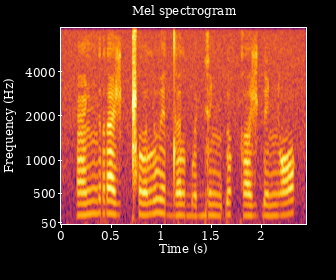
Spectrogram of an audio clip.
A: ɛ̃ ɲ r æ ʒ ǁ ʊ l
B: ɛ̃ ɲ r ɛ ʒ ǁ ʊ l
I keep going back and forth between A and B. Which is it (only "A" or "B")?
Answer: A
